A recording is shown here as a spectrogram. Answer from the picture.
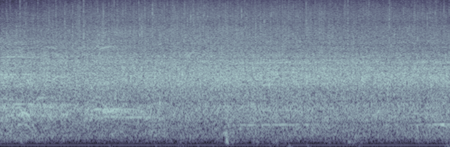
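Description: Large audience applauding: a dense, steady round of clapping that holds at an even level throughout.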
